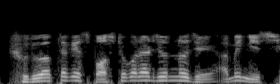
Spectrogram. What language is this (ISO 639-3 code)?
ben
